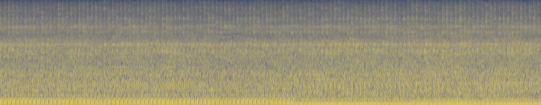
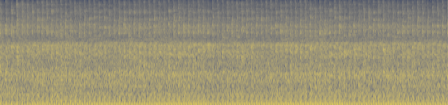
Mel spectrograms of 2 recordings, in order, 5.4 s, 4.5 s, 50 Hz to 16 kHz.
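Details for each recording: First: Craftsman DYS4500 lawn tractor, Kohler Courage V-twin, after swapping the 12V ignition module for traditional coils and fitting a new spark plug: a steady, even low drone that holds speed with no surging, with a brief speed change near the end; normal running on both cylinders. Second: Craftsman DYS4500 lawn tractor, Kohler Courage V-twin with failing 12V ignition coil system and trashed wiring: loud, lumpy, uneven chuffing with no smooth rhythm; one cylinder dead from no spark, started to test drive.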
